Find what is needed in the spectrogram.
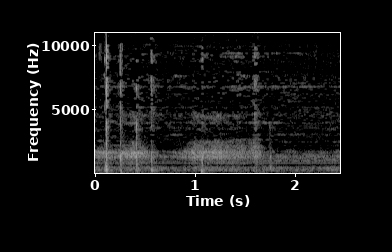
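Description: A few light clicks and taps from handling a microscope and a phone held against its eyepiece, over a faint steady hum.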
